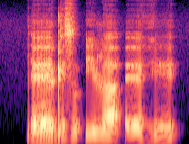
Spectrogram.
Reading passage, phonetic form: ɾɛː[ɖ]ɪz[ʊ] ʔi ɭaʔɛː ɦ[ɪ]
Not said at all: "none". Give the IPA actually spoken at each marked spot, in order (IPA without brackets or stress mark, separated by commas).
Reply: ɖ, ʊ, ɪ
